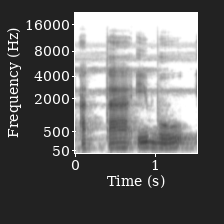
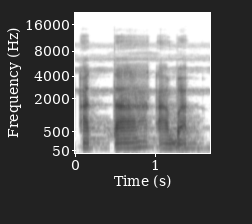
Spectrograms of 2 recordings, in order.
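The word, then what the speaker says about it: التائب: Baiklah, kemudian setelah kita mengetahui ujung harokat dari kata at-taibu yaitu dengan dhammah, selanjutnya bagaimana ketika kita membaca pertengahan daripada kata at-taibu? Kan bisa saja kita membacanya dengan bacaan at-taaba.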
